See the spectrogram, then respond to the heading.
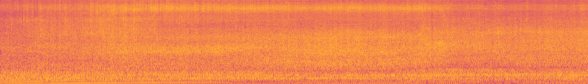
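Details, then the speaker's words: Chuck n Duck chipper warmed up, drum engaged with engine bogging slightly; loud steady coarse clatter and rattle that sounds terrifying but is normal for this machine; normal running under load. "it sounds terrifying all right rattles really bad almost sounds like it's gonna blow up all the time you gotta kind of get used to it"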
